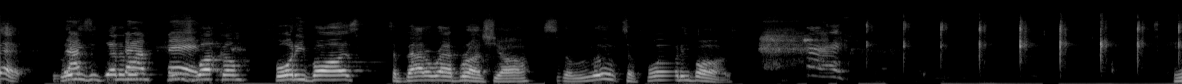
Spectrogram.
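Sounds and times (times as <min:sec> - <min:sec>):
speech: 0:00.0 - 0:08.5
finger snapping: 0:08.7 - 0:11.8.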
